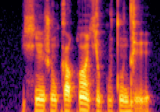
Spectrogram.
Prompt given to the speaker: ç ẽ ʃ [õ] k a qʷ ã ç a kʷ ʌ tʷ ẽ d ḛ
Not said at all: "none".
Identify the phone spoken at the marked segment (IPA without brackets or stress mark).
õ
